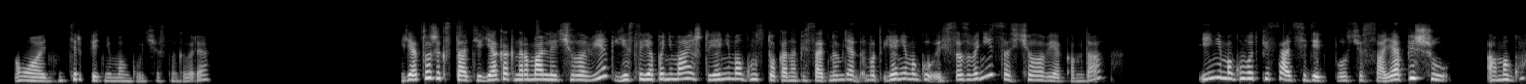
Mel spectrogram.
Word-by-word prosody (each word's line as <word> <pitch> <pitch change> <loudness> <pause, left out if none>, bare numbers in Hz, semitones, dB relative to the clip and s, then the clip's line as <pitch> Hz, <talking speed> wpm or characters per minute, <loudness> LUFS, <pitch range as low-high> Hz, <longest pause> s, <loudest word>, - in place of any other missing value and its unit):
Ой, 170 -3 -1 0.2
терпеть 225 -7 -4
не 165 - -8
могу, 155 -1 -10
честно 165 +1 -17
говоря. 215 +8 -8 1.9
Я 225 0 +4
тоже, 295 +2 +5
кстати, 200 -7 +1
я 210 +3 +4
как 250 0 +1
нормальный 225 0 +4
человек, 215 - -1
если 215 +5 -1
я 240 0 +6
понимаю, 250 +3 +2
что 245 -3 -7
я 225 - +4
не 255 +2 -2
могу 245 -2 0
столько 205 -5 0
написать, 185 -1 -2
ну, 205 - -3
у - - -4
меня 220 0 -1
вот 210 0 -5
я 235 +2 +3
не 260 - -1
могу, 235 -2 -2
э, - - -3
созвониться 230 - -1
с - - -14
человеком, 170 -7 -4
да? 295 - -5 1.0
И 245 - -2
не 315 +1 +3
могу 275 -2 +2
вот 280 0 +2
писать 245 -7 +1
сидеть 190 -4 0
полчаса. 180 -2 -5
Я 220 +9 +5
пишу, 250 -5 +2 0.3
а - - 0
могу 230 +6 -2
220 Hz, 175 wpm, -18 LUFS, 185-245 Hz, 1.9 s, я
